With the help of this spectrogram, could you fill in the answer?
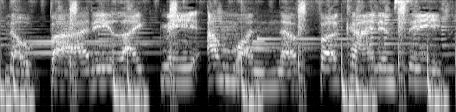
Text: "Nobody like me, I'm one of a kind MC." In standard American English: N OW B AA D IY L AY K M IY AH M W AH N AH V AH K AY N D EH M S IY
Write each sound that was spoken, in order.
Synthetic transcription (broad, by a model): N OW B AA D IY L AY K M IY AH M W AH N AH F AH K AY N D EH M S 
